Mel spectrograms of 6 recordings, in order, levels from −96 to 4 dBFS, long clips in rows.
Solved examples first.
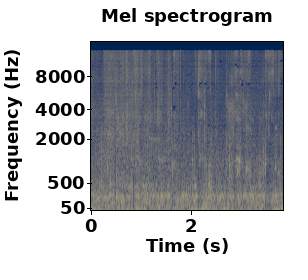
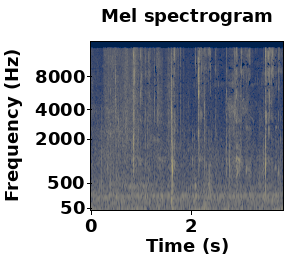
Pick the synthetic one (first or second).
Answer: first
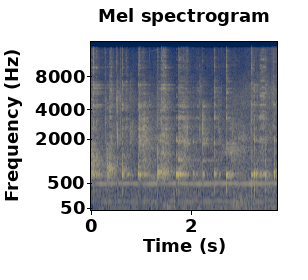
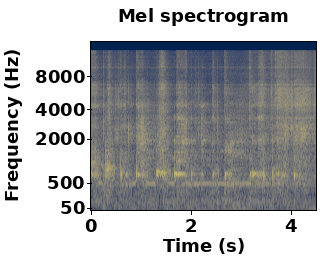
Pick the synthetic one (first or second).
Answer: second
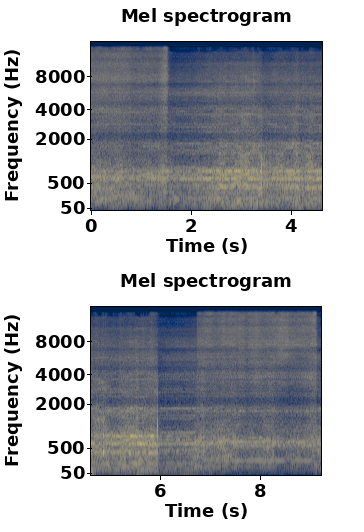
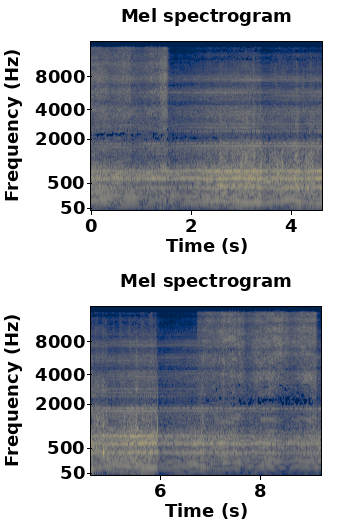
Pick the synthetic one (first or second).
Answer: first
